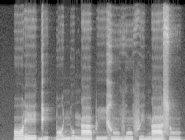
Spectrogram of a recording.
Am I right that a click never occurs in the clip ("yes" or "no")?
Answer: yes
